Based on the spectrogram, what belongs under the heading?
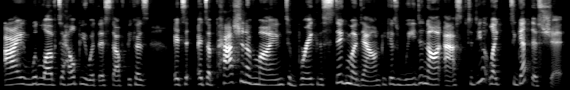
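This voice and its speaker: A woman's voice: mid-range voice, normal speed, pushed and bright. A woman coach giving a casual, candid talk on a video call, blunt and swearing freely. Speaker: ADHD coach.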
